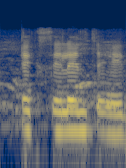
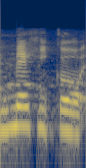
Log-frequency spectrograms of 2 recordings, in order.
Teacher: the ex is gonna sometime sound like KS and sometimes like an H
